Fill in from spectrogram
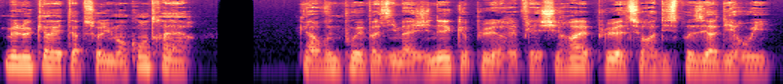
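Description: A man's voice: mid-range voice, fast, warm tone, husky, natural voice. Man playing a scheming, scornful sister. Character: scheming, contemptuous young woman.

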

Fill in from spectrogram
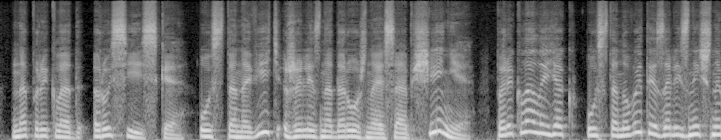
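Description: A man presenting a scripted educational radio programme. He reads in a measured way, contrasting correct and incorrect forms one by one. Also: fairly high pitch, mellow. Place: radio studio.

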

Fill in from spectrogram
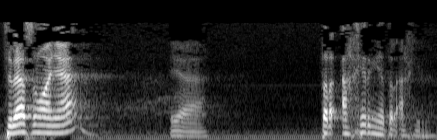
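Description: High husky voice, javanese accent guy preaching a sermon, asks the crowd stuff, muffled sound. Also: a little slow, long reverb tail. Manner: questions the crowd, jokey, lively. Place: mosque hall.

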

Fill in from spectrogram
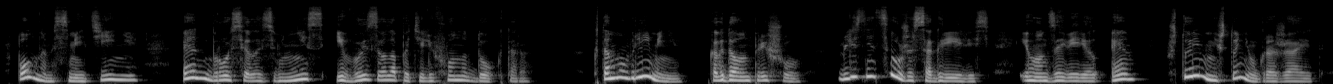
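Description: Mellow-voiced woman narrating a story. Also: lowish voice, moderate pace. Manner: even, storytelling delivery. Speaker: audiobook narrator. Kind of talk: scripted narration.

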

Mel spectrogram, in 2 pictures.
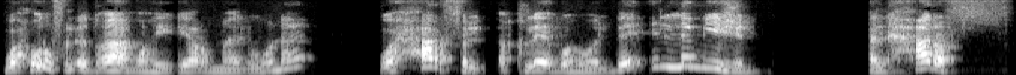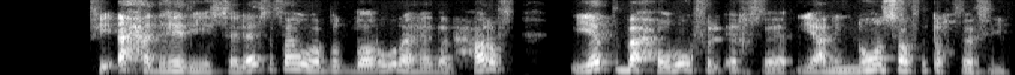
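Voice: mid-range voice, very animated, quick pace, darkish tone, lo-fi sound. A Quran recitation teacher giving a methodical, step-by-step lesson, repeating each example and drawing out the nasal sounds to show them.

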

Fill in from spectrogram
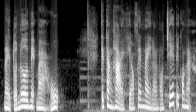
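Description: A woman voicing a stern older village mother who foresees fate, speaking bluntly and insistently, a little lower than her own voice. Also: animated, fast talker. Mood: grave.

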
